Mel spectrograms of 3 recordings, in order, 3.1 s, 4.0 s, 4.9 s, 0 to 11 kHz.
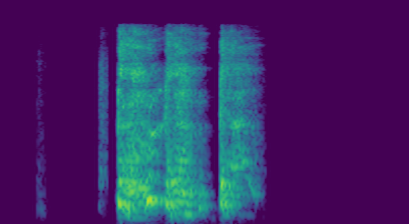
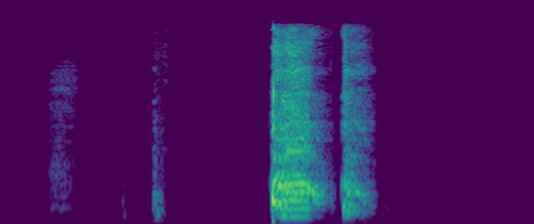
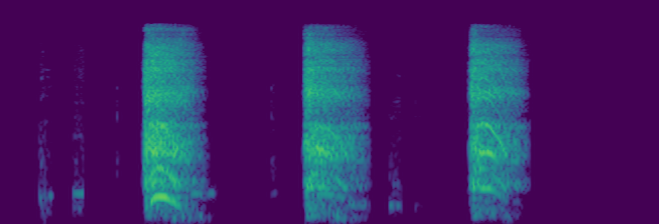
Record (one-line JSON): {"three_cough_length": "3.1 s", "three_cough_amplitude": 26376, "three_cough_signal_mean_std_ratio": 0.4, "cough_length": "4.0 s", "cough_amplitude": 26939, "cough_signal_mean_std_ratio": 0.24, "exhalation_length": "4.9 s", "exhalation_amplitude": 18024, "exhalation_signal_mean_std_ratio": 0.35, "survey_phase": "beta (2021-08-13 to 2022-03-07)", "age": "18-44", "gender": "Male", "wearing_mask": "No", "symptom_cough_any": true, "symptom_runny_or_blocked_nose": true, "smoker_status": "Never smoked", "respiratory_condition_asthma": false, "respiratory_condition_other": false, "recruitment_source": "Test and Trace", "submission_delay": "1 day", "covid_test_result": "Positive", "covid_test_method": "RT-qPCR", "covid_ct_value": 29.4, "covid_ct_gene": "N gene"}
